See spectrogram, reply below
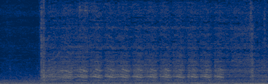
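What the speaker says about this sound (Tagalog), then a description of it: "gusto ko i-start yung aking sasakyan. Sana umandar kasi malamig ang panahon." A car engine cranks and catches in freezing cold weather, starting abruptly after a quiet moment, then running at a rough, uneven idle that swells slightly near the end. No one speaks.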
